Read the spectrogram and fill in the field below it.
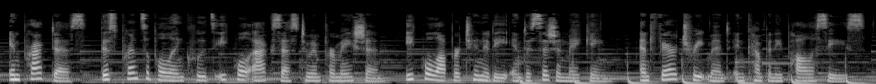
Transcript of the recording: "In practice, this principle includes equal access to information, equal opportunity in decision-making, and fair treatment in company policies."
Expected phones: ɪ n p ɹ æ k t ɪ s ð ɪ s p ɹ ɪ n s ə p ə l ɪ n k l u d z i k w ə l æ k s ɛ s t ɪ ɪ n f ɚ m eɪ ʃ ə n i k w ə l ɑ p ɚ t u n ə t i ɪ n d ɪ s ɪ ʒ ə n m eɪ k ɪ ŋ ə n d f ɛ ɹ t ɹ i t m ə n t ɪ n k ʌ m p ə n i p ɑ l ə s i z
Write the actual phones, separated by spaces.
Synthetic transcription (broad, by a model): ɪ n p ɹ æ k t ɪ s ð ɪ s p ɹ ɪ n s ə p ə l ɪ n k l u d z i k w ə l æ k s ɛ s t ɪ ɪ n f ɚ m eɪ ʃ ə n i k w ə l ɑ p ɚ t u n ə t i ɪ n d ɪ s ɪ ʒ ə n m eɪ k ɪ ŋ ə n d f ɛ ɹ t ɹ i t m ə n t ɪ n k ʌ m p ə n i p ɑ l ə s i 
